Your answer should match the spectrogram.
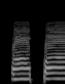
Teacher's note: पापा बोलते समय हमारे होठ दो बार आपस में लग रहे हैं। आपस में टकरा रहे हैं।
